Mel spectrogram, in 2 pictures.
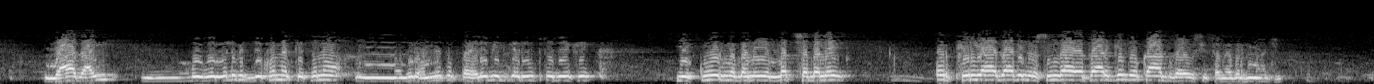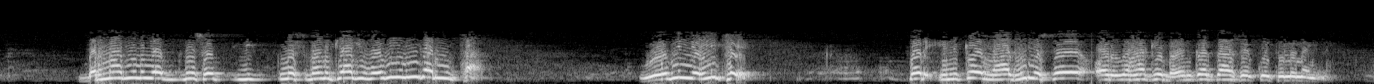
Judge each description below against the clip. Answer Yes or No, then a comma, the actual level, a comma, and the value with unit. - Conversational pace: Yes, average, 150 wpm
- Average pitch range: No, wide, 6.2 semitones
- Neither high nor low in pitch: No, very high, 270 Hz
